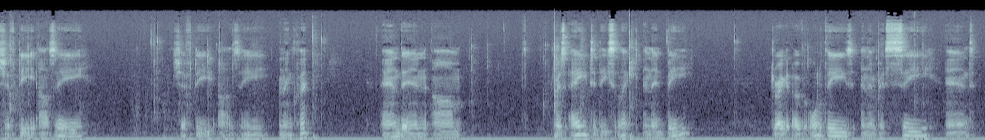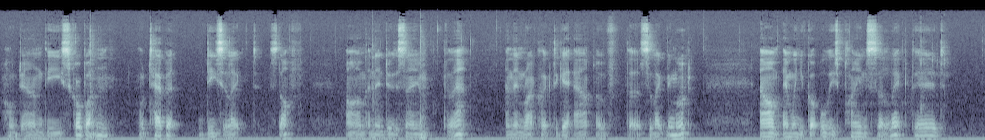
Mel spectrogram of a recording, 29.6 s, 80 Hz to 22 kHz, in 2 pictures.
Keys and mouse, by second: 0.0 shift+d, 3.1 shift+d, 4.8 click, 5.7 middle click, 8.3 a, 9.5 b, 13.8 c, 20.4 c, 24.7 middle click.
